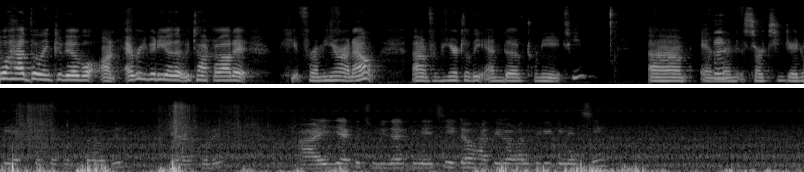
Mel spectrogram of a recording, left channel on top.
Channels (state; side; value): different; both; correlation 0.00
